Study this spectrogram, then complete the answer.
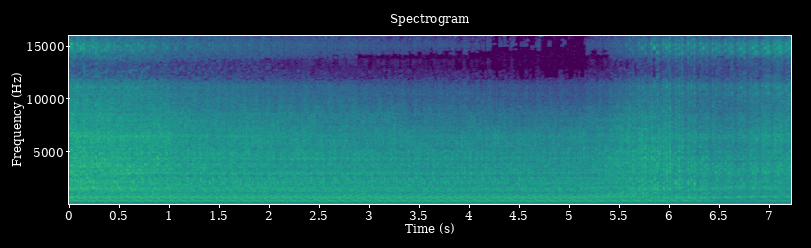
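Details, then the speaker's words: Audi A1 diesel heard from under the bonnet, with the engine management light on and glow plug light flashing: lumpy idle with a regular stumble every few firings. The rough running is confirmed. "we've definitely confirmed the fault and that we've got a rough running complaint."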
